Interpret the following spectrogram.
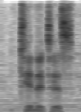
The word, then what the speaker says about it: tinnitus: Tinnitus, pronounced tinnitus, is the feeling of hearing a ringing, buzzing, hissing, chirping, whistling, or other sounds in one's ears.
